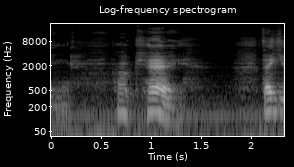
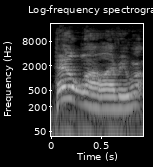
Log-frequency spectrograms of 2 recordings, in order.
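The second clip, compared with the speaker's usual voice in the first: a lightly voiced boy, pitched higher and louder; young boy voice; 7 semitones higher, 4 dB louder than usual. Claudio greeting everyone, lightly voiced young boy. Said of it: "give him the young boy voice".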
